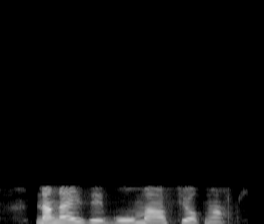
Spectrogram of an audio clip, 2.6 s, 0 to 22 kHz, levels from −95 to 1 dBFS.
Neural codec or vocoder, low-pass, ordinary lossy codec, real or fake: codec, 16 kHz, 4.8 kbps, FACodec; 3.6 kHz; AAC, 32 kbps; fake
